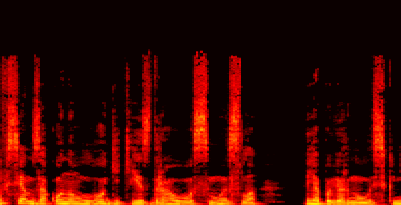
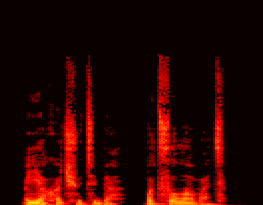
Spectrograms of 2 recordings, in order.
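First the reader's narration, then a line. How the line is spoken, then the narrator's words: Hoarse with desire. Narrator (Russian): хриплый от желания голос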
